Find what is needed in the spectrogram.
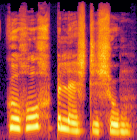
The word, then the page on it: d' Gerùchbeläschtichùng: Bas Rhin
